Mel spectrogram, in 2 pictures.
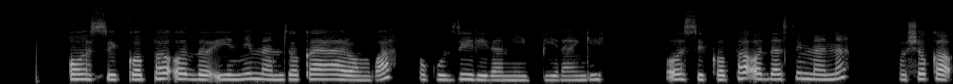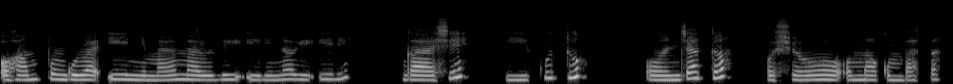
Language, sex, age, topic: Oshiwambo, female, 18-24, finance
